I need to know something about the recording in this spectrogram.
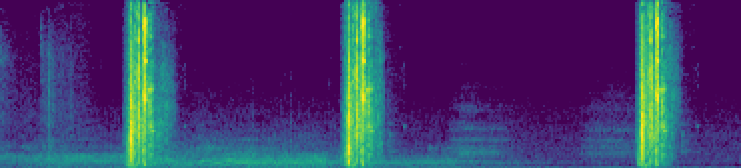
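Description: A small object knocks down onto a wooden table.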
